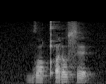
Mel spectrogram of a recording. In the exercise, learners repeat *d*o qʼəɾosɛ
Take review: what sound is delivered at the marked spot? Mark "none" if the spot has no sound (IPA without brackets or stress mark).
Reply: ɡ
